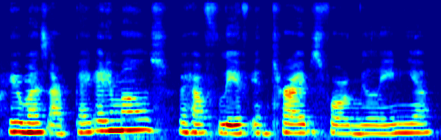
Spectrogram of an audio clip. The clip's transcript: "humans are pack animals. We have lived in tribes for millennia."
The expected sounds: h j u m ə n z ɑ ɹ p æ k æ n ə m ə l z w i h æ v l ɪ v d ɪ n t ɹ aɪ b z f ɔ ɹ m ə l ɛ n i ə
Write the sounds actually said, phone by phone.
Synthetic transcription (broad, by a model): h j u m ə n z ɑ ɹ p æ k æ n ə m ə l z w i h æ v l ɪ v ɪ n t ɹ aɪ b s f ɔ ɹ m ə l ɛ n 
